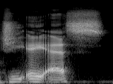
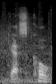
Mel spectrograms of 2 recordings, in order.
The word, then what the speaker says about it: Gascoigne: And so the assumption based on French pronunciation ends up being coin, where like because OING, right? Or either that, or if you want to go Parisian, then you go cogne, Gascoigne. Gascoigne, yeah.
